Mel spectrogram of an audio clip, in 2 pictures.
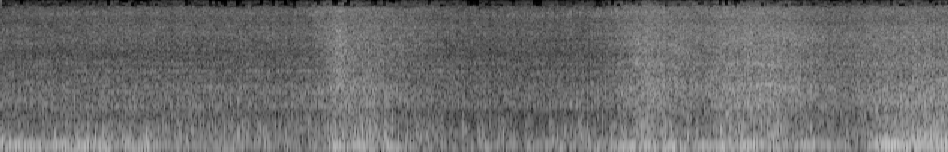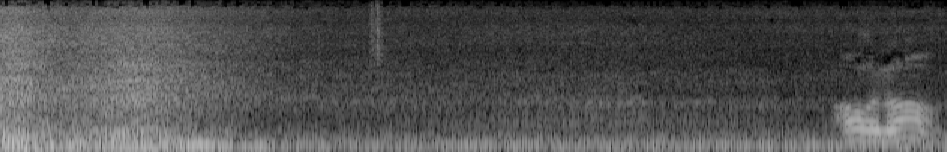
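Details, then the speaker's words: First-generation Dodge truck (snow-fighter rehab project) idling in the shop after a reluctant cold start: steady, even low idle with regular beat, no knocks or misses; sounds healthy. "so let's listen to this old girl purr bird bath very nice"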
